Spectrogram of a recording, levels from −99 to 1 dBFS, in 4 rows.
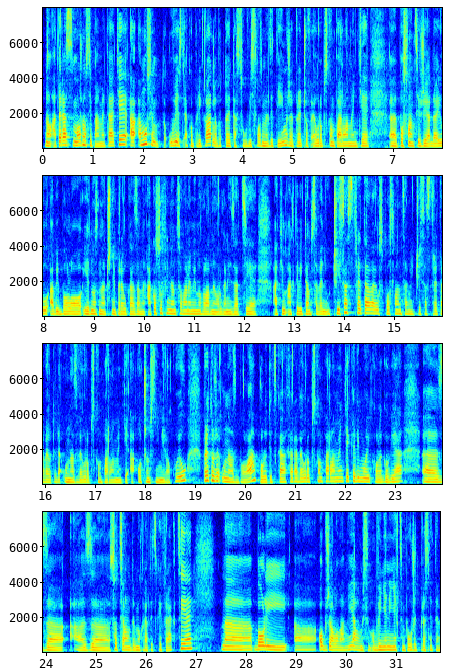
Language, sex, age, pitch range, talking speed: Slovak, female, 40-59, 155-190 Hz, 165 wpm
